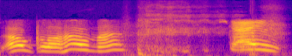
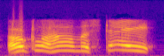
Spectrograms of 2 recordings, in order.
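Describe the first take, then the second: First: It is said more slowly, drawn out. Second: It is said at normal speed.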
